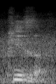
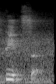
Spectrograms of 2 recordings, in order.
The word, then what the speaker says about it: pizza: from like alfredo sauce but the Zizi makes the TS son so it's actually not pizza it's pizza right and so just like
